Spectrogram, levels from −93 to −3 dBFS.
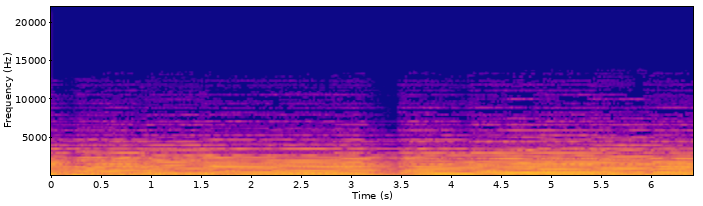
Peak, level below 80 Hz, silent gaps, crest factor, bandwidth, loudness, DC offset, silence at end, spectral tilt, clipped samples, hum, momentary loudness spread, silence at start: -6 dBFS; -24 dBFS; none; 12 dB; 8.6 kHz; -19 LUFS; under 0.1%; 0 s; -6.5 dB/octave; under 0.1%; none; 4 LU; 0 s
